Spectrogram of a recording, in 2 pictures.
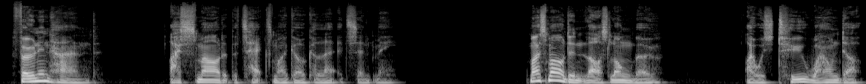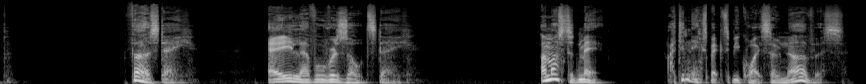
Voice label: audiobook reel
